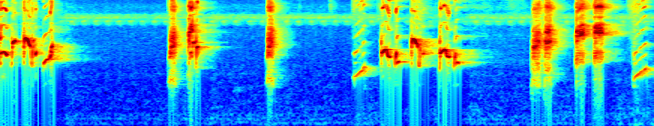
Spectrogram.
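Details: Lively sooty-headed bulbul song: harsh broadband chirps alternate with clear rising whistles and slurred descending phrases, delivered in short clusters separated by brief silences.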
